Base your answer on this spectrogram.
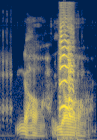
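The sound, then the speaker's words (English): A goat bleats twice: a short wavering cry, then a louder, longer quavering bleat. A few faint soft sounds come just before. “The goat. Beautiful.”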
